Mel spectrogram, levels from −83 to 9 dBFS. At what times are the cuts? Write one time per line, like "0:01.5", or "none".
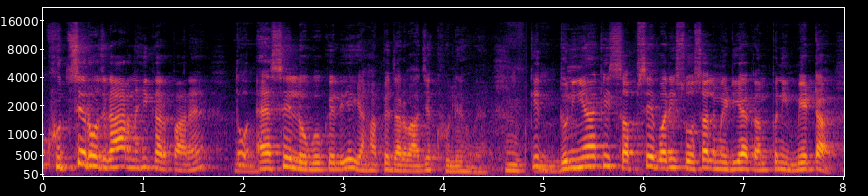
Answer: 0:04.7

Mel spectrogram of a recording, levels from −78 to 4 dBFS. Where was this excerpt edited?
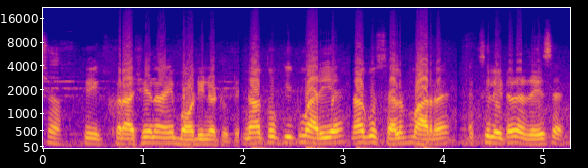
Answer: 0:01.9
0:03.0
0:04.2

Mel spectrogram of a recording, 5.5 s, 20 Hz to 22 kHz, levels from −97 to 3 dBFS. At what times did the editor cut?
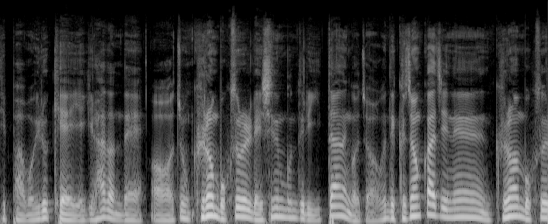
0:01.4

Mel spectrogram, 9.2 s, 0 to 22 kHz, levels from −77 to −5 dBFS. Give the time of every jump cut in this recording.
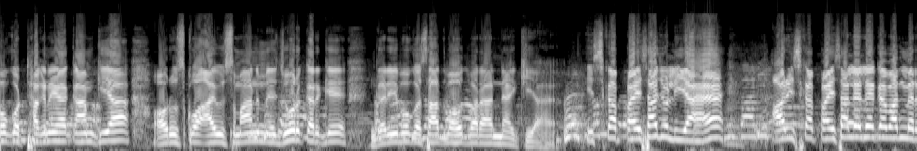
0:05.8

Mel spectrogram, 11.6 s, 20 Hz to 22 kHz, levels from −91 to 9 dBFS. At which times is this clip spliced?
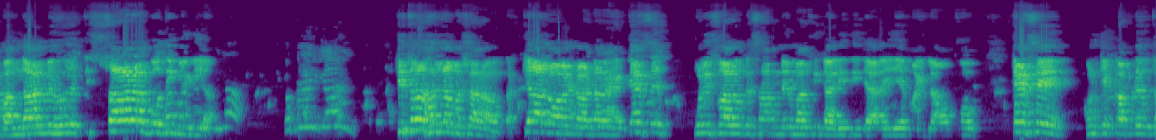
none

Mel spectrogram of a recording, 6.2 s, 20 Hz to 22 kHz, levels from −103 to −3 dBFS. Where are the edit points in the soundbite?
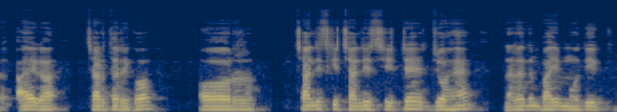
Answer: none

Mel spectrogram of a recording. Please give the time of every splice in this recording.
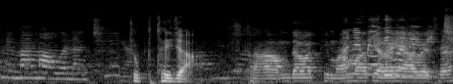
0:01.1

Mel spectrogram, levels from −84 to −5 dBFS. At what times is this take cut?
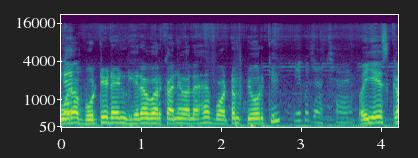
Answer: none

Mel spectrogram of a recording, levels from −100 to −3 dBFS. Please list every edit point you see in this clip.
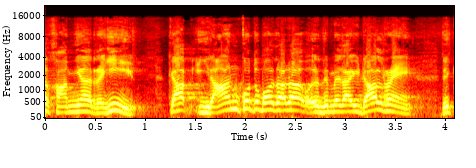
0:01.1

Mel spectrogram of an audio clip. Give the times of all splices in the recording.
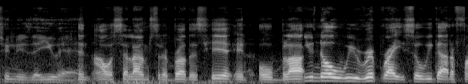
0:00.8
0:03.1

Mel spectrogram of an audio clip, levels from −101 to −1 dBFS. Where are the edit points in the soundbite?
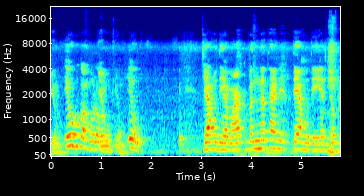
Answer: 0:02.6

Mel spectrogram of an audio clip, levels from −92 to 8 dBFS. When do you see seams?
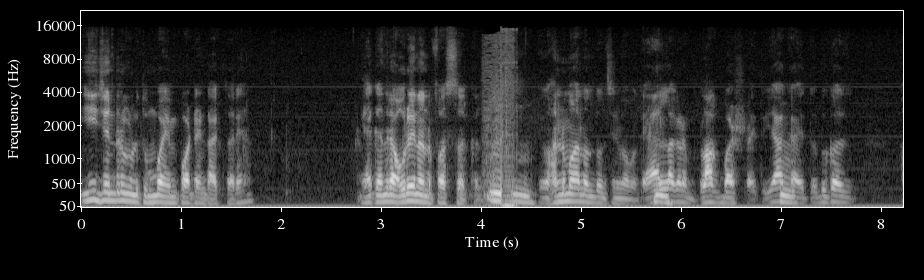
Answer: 0:04.2

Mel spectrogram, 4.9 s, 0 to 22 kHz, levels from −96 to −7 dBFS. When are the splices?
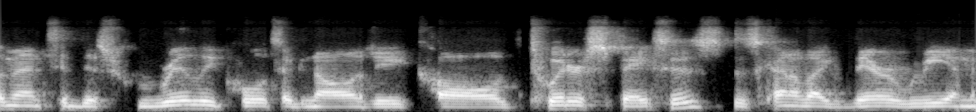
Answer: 0:02.6
0:03.7

